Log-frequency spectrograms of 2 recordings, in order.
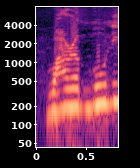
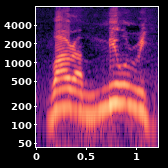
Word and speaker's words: Waramuri: Waramuni, you said? I've got the correct pronunciation. Muri? Waramuri. Yes, John himself, with a touch of Amerindian in him, will know that language.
